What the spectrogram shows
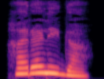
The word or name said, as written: ಹೊರಲಿಗ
